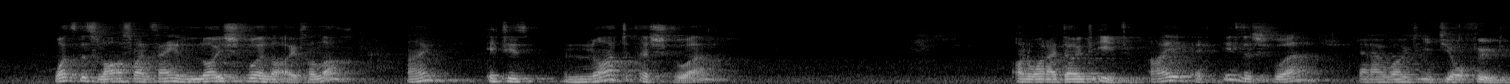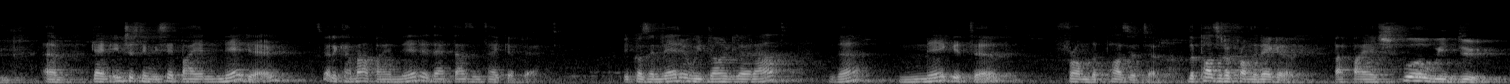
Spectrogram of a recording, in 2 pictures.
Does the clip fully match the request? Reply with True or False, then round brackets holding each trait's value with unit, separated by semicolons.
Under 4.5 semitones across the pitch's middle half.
True (3.6 semitones)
